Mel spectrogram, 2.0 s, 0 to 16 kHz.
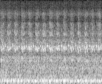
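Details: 1981 Chevy Silverado V8 at idle with a steady high belt squeal and a quick fluttering pulse: the belt slips on a wobbling harmonic balancer pulley. The owner also suspects the AC compressor or alternator, and a new balancer is on hand.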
